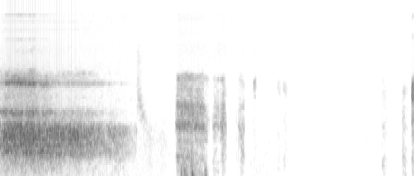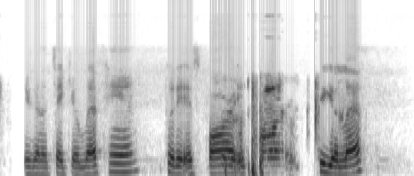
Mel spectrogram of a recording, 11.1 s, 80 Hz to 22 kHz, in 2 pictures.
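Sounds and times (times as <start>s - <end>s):
person inhaling deeply during a breathing exercise: 0.0s - 1.8s
speech: 5.9s - 10.5s.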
